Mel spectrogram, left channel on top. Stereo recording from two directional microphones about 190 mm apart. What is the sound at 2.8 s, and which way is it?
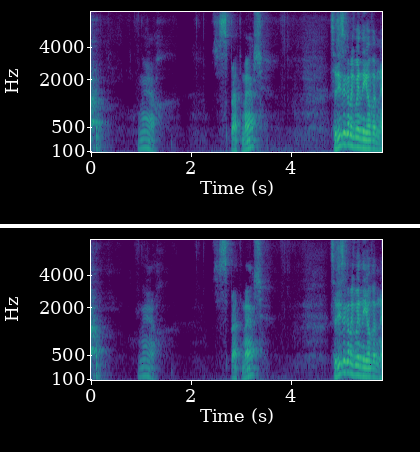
Speech, 40° left (ahead or behind).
